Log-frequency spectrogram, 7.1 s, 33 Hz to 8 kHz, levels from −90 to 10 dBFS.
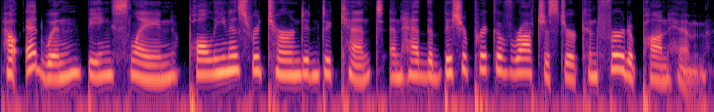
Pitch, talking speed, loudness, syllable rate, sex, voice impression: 205 Hz, 145 wpm, -17 LUFS, 4.4 syllables/s, female, feminine, middle-aged, tensed, powerful, slightly bright, slightly soft, slightly muffled, intellectual, calm, friendly, reassuring, elegant, slightly lively, kind, slightly modest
